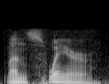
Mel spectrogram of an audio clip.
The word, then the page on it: Unswear: un·swear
